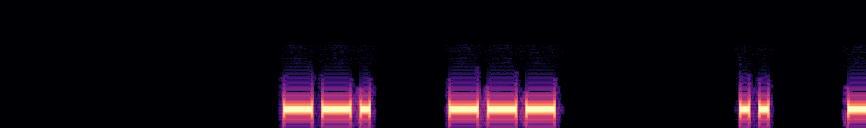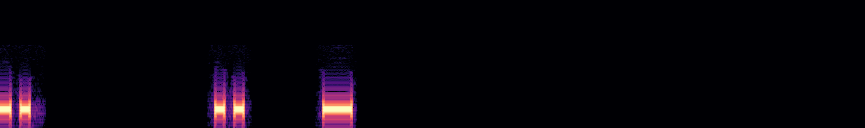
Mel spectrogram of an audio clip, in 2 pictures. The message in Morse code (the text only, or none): GO IN IT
